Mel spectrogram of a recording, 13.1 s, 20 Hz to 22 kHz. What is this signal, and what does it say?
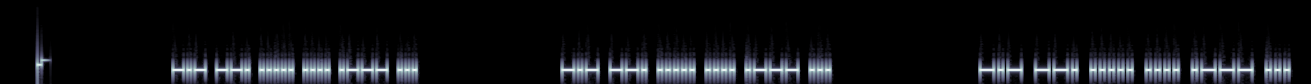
Morse code, heard as a keyed tone, about 29 wpm, 700 Hz. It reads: KG5HJS KG5HJS KG5HJS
